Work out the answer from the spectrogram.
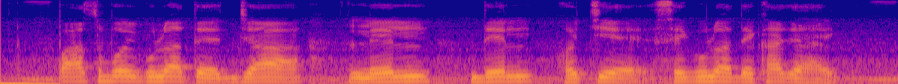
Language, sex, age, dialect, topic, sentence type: Bengali, male, 25-30, Jharkhandi, banking, statement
